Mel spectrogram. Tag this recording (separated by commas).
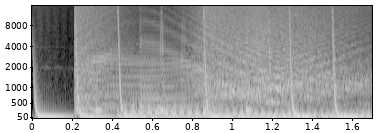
Musical instrument, Percussion, Drum kit, Music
